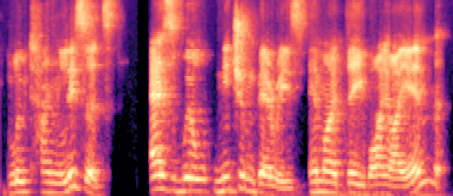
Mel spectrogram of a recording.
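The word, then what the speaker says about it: midyim: attract um the blue tongue lizards as will medium berries m-i-d-y-i-m medium is how it's spelt medium berries they taste also beautiful it's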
